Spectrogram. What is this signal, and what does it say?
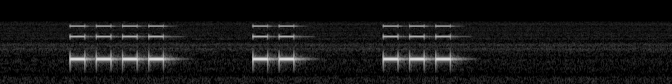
Beep code, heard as beeps from a small speaker, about 1220 Hz, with room echo. 4-2-3. In Phoenix BIOS tables: gate A20 failure.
